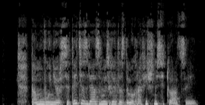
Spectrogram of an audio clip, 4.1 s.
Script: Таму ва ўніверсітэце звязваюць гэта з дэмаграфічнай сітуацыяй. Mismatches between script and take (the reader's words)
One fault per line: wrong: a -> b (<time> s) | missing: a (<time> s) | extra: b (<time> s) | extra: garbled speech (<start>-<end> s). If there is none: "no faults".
no faults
